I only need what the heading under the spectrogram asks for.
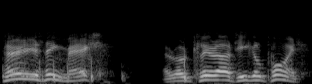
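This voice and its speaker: An actor playing an excitable outlaw rider with folksy American cowboy speech in an old radio western. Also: male voice, sits high, moderate pace, heavy background noise. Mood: puzzled, irritated. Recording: tinny, band-limited vintage radio recording.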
